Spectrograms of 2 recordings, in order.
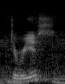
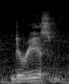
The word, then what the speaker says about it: Darius: he's like yeah so how do you pronounce it again darus Darius darus B how do I pronounce it I just say Darius pronunciation tier list coming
